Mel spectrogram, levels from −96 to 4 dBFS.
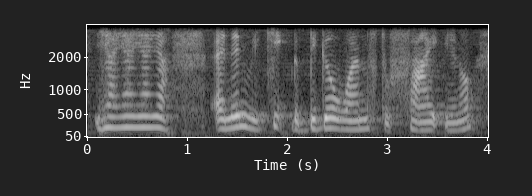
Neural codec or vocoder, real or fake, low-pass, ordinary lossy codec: none; real; 3.6 kHz; none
